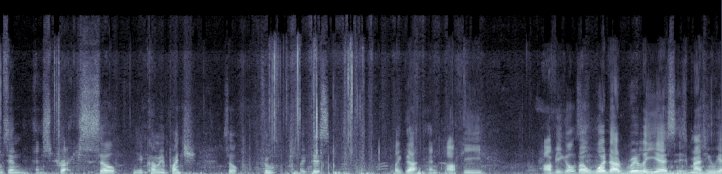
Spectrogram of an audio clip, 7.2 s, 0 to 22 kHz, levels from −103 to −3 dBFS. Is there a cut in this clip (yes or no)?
yes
